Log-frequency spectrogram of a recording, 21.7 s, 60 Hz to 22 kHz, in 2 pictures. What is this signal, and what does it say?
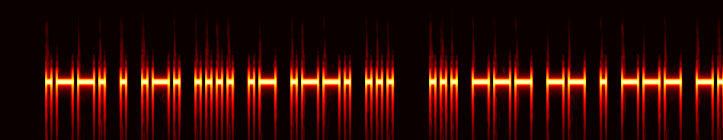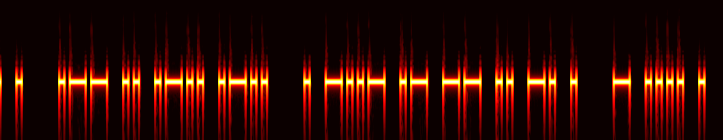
Morse code, heard as a keyed tone, about 15 wpm, 700 Hz. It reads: PERHAPS SOMEONE WILL EXAMINE THE
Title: Sentences from Top 1600 Words 15wpm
